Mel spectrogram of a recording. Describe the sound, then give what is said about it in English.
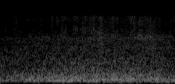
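A steady, blustery roar of stormy wind fills the short stretch, dense and unbroken, with a low rumbling undertone and no voices. “Are the ewes lambing in this storm?”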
